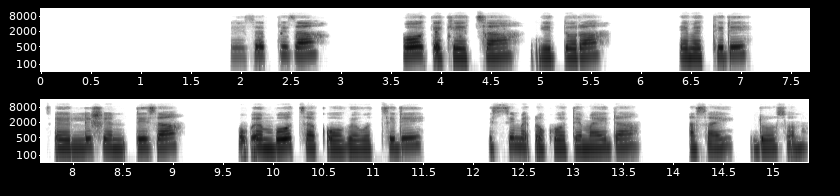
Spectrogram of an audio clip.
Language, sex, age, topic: Gamo, female, 25-35, government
